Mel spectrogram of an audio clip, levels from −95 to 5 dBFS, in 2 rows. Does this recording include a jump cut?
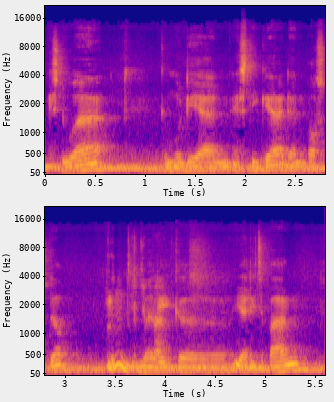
no; 0 cuts

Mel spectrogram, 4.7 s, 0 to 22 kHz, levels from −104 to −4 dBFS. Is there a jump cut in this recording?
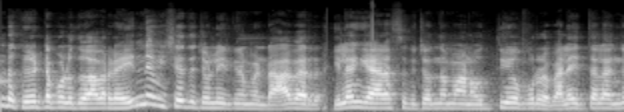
yes; 1 cut; at 2.4 s

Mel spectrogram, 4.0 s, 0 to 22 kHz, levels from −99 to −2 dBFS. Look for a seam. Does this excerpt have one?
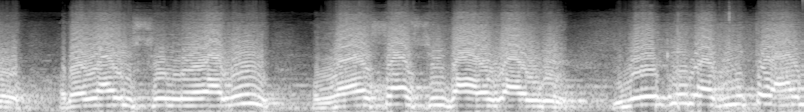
no; 0 cuts

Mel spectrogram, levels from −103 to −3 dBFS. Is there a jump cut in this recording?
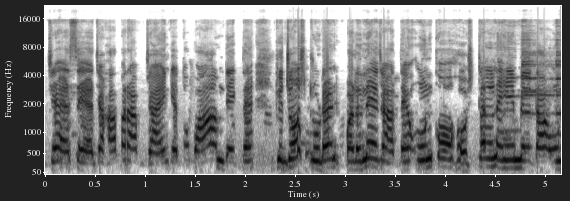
no; 0 cuts

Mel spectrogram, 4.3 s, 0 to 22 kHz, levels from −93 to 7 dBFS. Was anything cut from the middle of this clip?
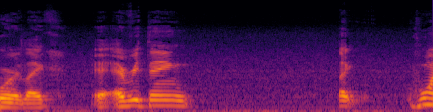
no; 0 cuts

